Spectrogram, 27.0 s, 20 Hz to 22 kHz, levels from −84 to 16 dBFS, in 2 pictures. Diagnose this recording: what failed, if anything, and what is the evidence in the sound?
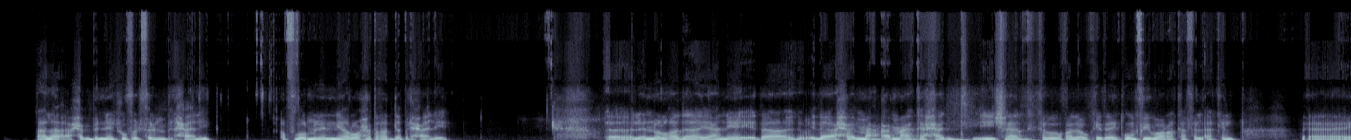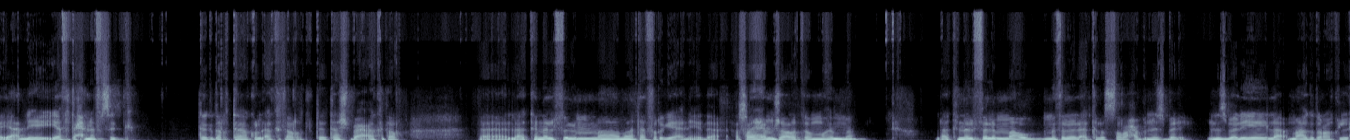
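The codec stage failed: Opus voice compression runs throughout at a rate that sounds like about 16 kbps, in hybrid mode with 20 ms frames. SILK's coarsely coded excitation makes the speech plainly hoarse and slightly robotic, while the thin CELT layer keeps content reaching about 20.2 kHz.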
